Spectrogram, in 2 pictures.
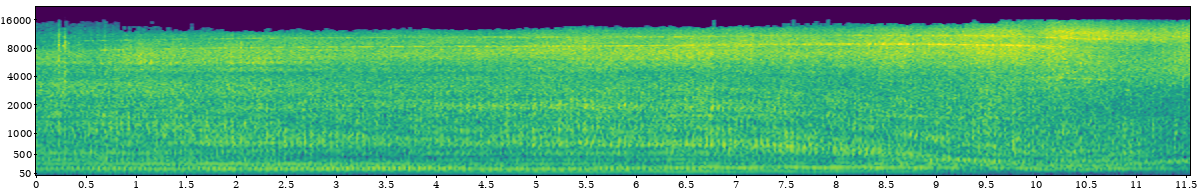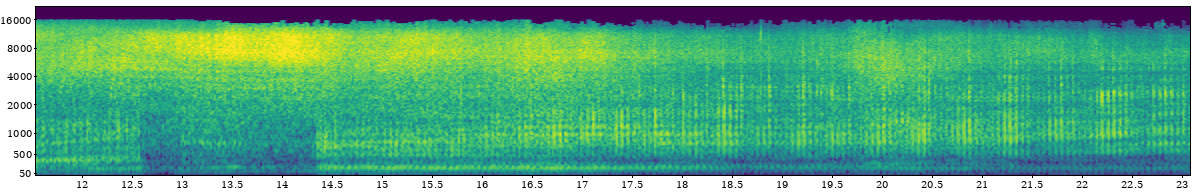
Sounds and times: Medium engine (mid frequency): 0:00.0 - 0:23.0
Truck: 0:00.0 - 0:23.0.

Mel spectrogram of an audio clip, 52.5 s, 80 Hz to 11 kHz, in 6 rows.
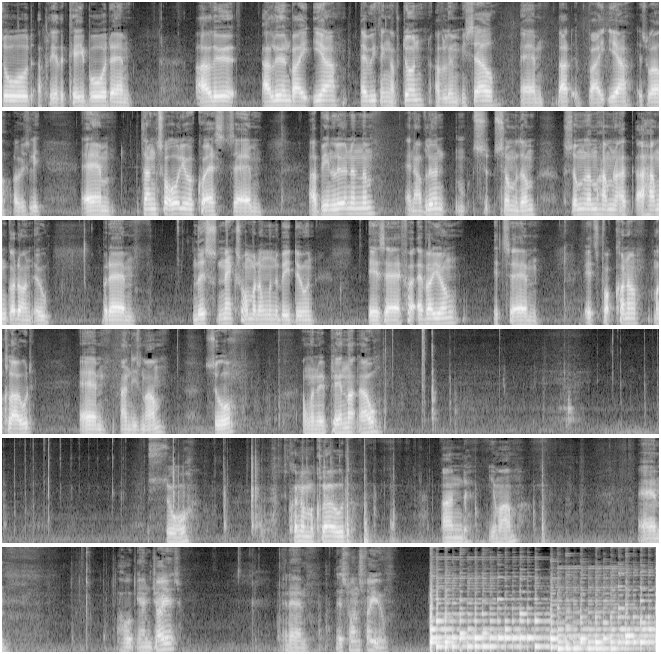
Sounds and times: Speech: 0:00.0 - 0:01.8, 0:02.6 - 0:12.3, 0:12.9 - 0:18.2, 0:18.9 - 0:19.4, 0:20.0 - 0:21.7, 0:22.4 - 0:24.7, 0:25.3 - 0:29.5, 0:30.3 - 0:31.4, 0:37.0 - 0:37.7, 0:38.9 - 0:39.8, 0:40.9 - 0:42.0, 0:43.5 - 0:43.9, 0:45.3 - 0:46.3, 0:47.5 - 0:49.1.

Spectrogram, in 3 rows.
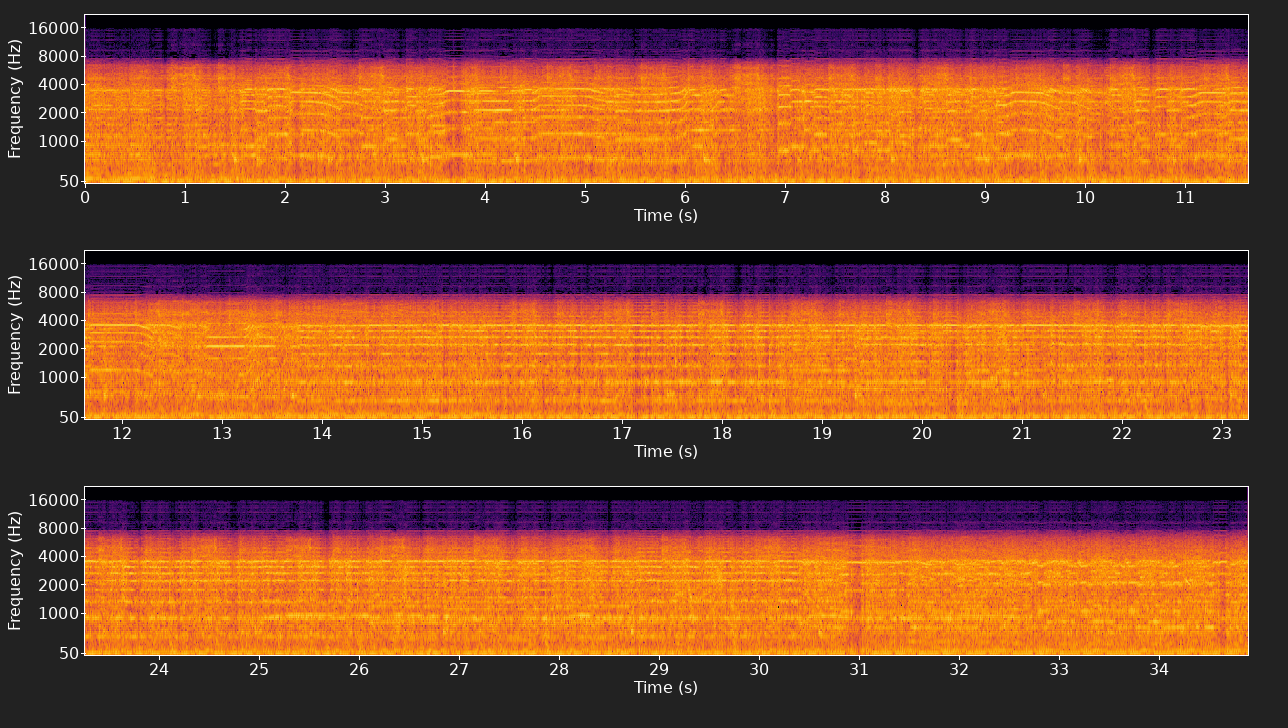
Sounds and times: Musical instrument: 0:00.0 - 0:34.8.

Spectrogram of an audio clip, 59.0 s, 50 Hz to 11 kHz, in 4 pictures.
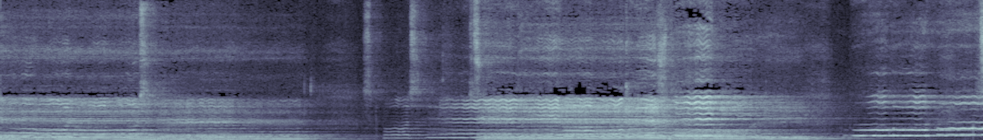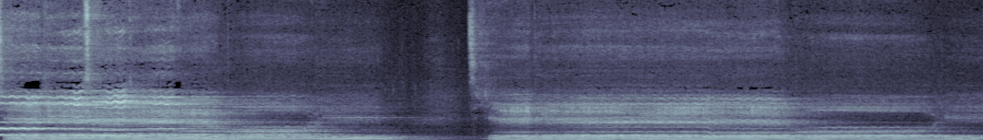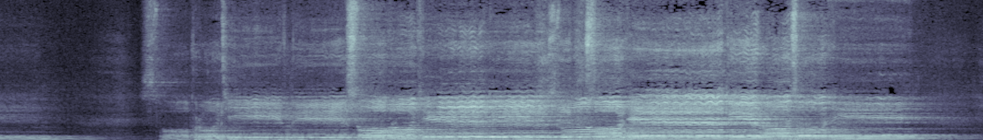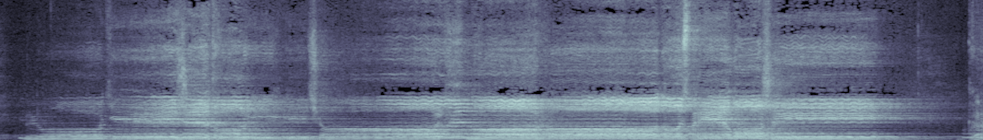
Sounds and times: Mantra: 0:00.0 - 0:04.8, 0:05.4 - 0:20.4, 0:21.8 - 0:30.0, 0:31.6 - 0:43.5, 0:44.5 - 0:58.0, 0:58.6 - 0:58.9.

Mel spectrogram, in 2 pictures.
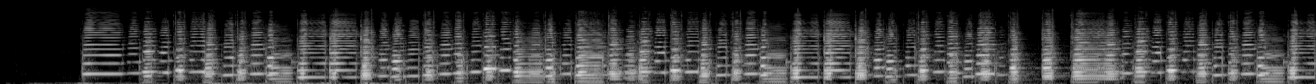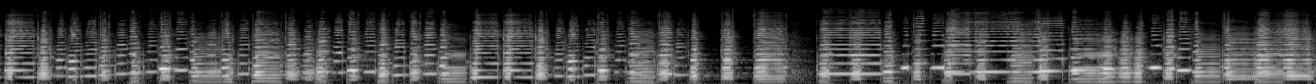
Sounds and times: Accordion: 0:00.8 - 0:26.3.

